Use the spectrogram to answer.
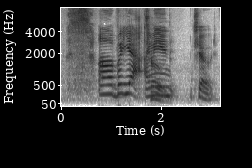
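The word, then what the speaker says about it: Chaud: but yeah I mean chode just chode I mean that's how it's spelled it's c-h-a-u-d is is the D silent I mean I don't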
